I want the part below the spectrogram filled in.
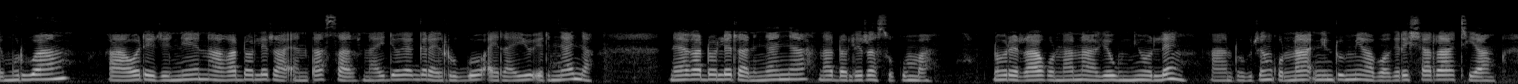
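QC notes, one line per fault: Throughout: MP3 compression, likely behind the plainly audible watery, swirly texture on the speech. Nothing sits above 10.6 kHz, a hard flat ceiling on the spectrogram, and weak bands flicker between frames as speckled gaps, which fits a bitrate around 40 kbps.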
